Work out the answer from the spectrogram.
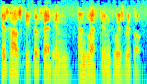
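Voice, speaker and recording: A man's voice: low voice, animated, fairly quick, husky. A man reading scripted narration for a 1950s radio drama in a dramatic storytelling manner. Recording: muffled old radio recording. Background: music.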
